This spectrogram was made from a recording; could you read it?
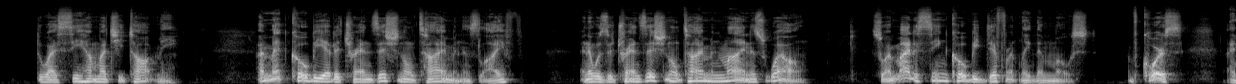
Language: English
